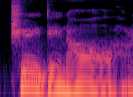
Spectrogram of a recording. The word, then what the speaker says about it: Cheydinhal: Cheydinhal. Right, I was pronouncing it wrong before.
